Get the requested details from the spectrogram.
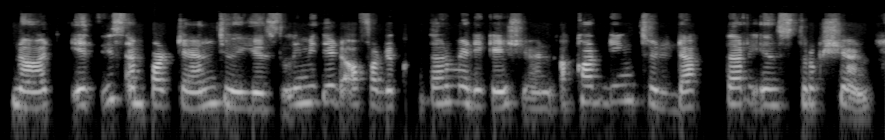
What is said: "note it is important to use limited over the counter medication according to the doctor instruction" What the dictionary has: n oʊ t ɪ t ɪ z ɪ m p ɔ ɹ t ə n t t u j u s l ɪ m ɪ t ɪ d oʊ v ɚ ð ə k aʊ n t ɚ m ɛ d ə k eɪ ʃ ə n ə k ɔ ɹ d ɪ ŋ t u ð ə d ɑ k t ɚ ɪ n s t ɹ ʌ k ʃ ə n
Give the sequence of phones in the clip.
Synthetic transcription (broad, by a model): n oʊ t ɪ t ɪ s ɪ m p ɔ ɹ t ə n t t u j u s l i m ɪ t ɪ d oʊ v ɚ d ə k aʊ t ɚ m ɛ d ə k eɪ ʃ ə n ə k ɔ ɹ d ɪ ŋ t u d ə d ɑ k t ɚ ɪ n s t ɹ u k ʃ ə n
